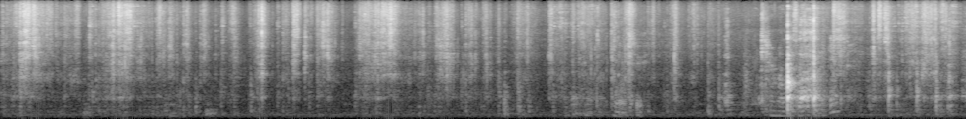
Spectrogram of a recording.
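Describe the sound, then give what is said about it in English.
Soft clinks, knocks and scraping of a utensil in a pot as apple and water are stirred together. The irregular sounds run throughout and are faint, with a louder clattering burst near the end. “Add the apple in and keep stirring, and then we'll add the water in. Keep stirring again.”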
